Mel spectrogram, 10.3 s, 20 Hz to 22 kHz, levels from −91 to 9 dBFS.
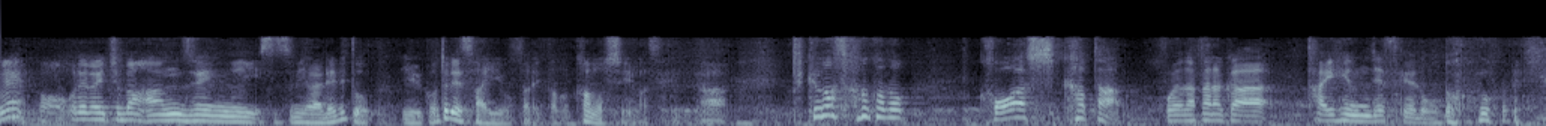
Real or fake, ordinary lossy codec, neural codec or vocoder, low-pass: fake; none; codec, 16 kHz, 1.1 kbps, Voila-Tokenizer; none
